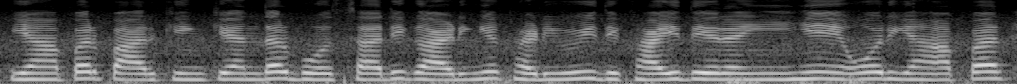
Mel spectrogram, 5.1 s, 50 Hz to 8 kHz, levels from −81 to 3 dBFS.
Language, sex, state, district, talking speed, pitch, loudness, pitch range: Hindi, female, Uttarakhand, Uttarkashi, 210 wpm, 220 Hz, -17 LUFS, 215-235 Hz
